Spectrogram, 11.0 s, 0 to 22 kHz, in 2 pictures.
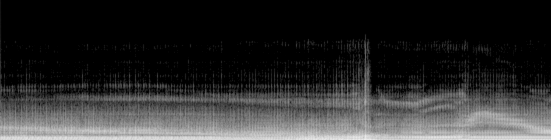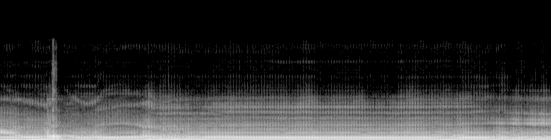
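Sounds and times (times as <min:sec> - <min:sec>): didgeridoo drone: 0:00.0 - 0:11.0.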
